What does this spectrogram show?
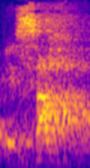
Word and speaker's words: Pesaj: es una palabra hebrea, Pesaj con J se pronuncia, y significa pasar por alto.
